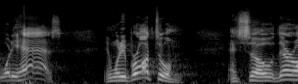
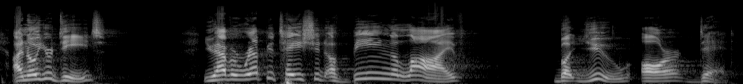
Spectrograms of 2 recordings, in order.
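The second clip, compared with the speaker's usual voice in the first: louder, proclaiming Bible reading; scripture reading; 4 dB louder than usual. Acted. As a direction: read the verse out to the congregation. Reads scripture aloud.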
